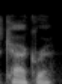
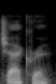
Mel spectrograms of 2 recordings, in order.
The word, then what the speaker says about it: chakra: What's kakra? Can you show me some of those weird things? Naruto looked at Pansy's hopeful face and groans silently in annoyance chakra. It's<unk>s pronounced chakra and let's just say it's another type of magic.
